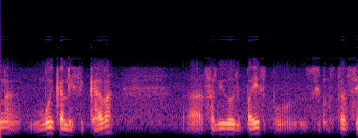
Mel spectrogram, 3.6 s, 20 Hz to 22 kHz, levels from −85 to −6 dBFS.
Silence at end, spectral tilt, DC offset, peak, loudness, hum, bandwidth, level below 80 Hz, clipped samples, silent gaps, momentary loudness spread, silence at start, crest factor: 0 s; -6 dB/octave; under 0.1%; -4 dBFS; -26 LUFS; none; 8.8 kHz; under -90 dBFS; under 0.1%; none; 17 LU; 0 s; 22 dB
